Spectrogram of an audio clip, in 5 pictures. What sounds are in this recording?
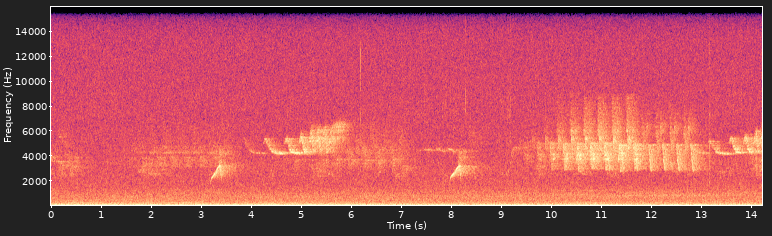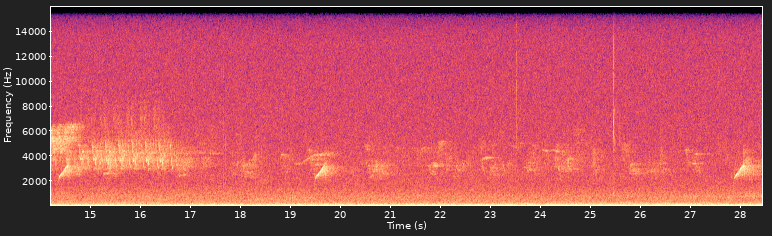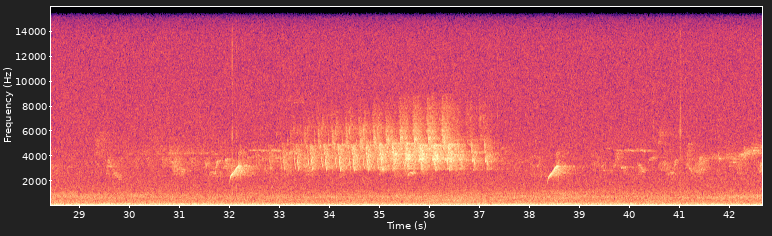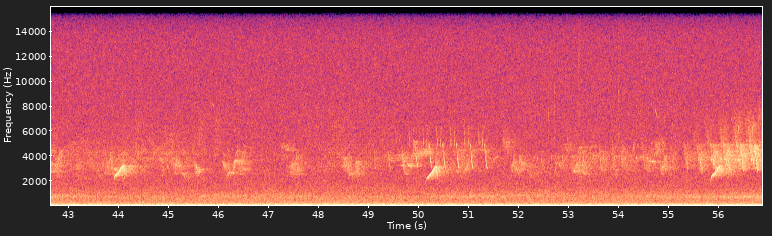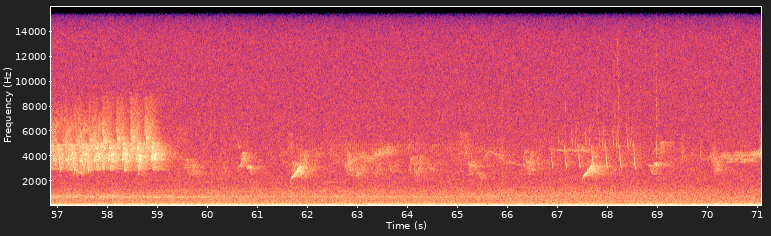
Black-throated Green Warbler, Red-eyed Vireo, Ovenbird, Great Crested Flycatcher, Black-throated Blue Warbler, Eastern Wood-Pewee, Scarlet Tanager, Chipping Sparrow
